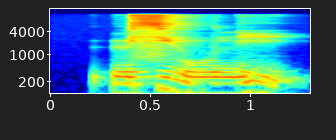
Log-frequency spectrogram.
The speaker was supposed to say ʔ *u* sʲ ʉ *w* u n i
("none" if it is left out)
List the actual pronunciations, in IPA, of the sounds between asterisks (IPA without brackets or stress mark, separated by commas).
ʉ, w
